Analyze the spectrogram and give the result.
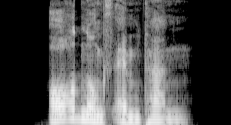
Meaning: dative plural of Ordnungsamt
- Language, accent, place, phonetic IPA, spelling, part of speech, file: German, Germany, Berlin, [ˈɔʁdnʊŋsˌʔɛmtɐn], Ordnungsämtern, noun, De-Ordnungsämtern.ogg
